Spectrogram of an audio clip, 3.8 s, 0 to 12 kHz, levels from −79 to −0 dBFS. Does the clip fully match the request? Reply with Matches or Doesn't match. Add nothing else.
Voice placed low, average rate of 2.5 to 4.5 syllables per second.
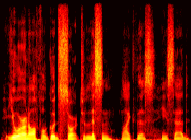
Matches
